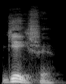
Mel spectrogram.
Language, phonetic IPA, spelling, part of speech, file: Russian, [ˈɡʲejʂɨ], гейши, noun, Ru-гейши.ogg
- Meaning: inflection of ге́йша (géjša): 1. genitive singular 2. nominative plural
